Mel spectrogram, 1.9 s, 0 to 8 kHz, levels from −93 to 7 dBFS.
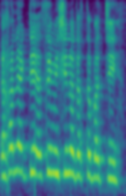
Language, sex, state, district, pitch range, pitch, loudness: Bengali, female, Assam, Hailakandi, 295-365 Hz, 335 Hz, -11 LUFS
